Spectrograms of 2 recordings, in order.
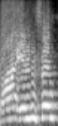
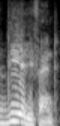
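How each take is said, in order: First: 'The' is pronounced with a short 'uh' vowel. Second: 'The' is pronounced with a long 'ee' vowel. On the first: The speaker calls it wrong. "দা elephant নাকি" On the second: The speaker calls it right. "উচ্চারণটা হচ্ছে দি elephant"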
